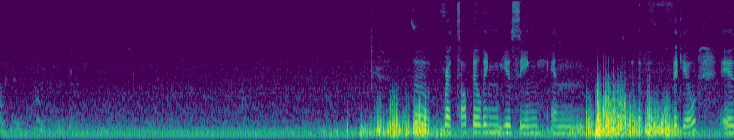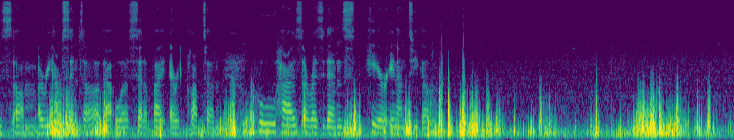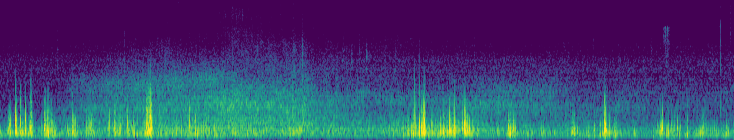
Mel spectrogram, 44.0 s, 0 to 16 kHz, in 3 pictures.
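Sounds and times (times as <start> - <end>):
wind buffeting microphone: 6.4 - 44.0.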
